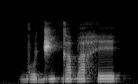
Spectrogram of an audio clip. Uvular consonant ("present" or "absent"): absent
